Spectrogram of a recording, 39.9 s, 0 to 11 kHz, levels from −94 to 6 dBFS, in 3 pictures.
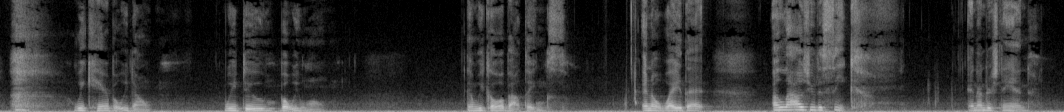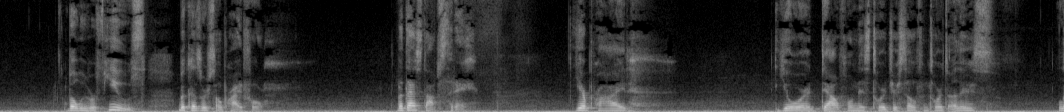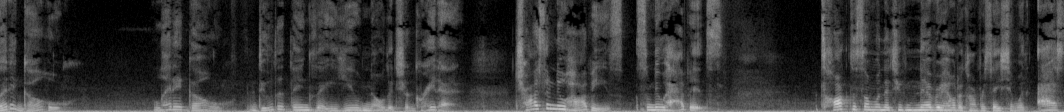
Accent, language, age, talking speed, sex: American, English, 20-39, 120 wpm, female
